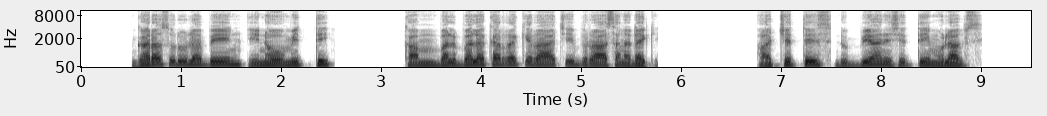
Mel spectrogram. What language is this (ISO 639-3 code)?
orm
